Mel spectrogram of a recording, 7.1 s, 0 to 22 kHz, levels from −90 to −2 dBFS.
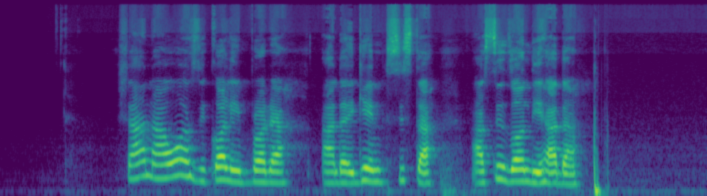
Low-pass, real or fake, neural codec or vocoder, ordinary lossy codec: none; real; none; none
